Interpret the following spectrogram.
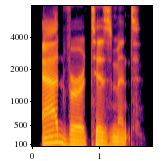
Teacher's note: Americans say advertisement. Four syllables, stress on the third.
